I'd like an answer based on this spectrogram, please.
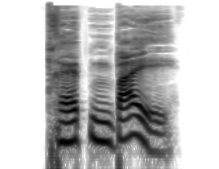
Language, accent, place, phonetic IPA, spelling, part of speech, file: German, Germany, Berlin, [ˌtʁɛːtn̩ ˈbaɪ̯], träten bei, verb, De-träten bei.ogg
- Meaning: first/third-person plural subjunctive II of beitreten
